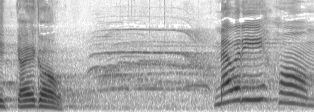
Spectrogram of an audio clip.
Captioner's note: cheering; cheering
